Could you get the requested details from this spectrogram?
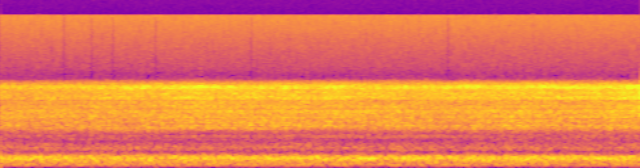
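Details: Steady low engine rumble, like an idling vehicle, with a broad mid-range hiss and no animal calls.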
